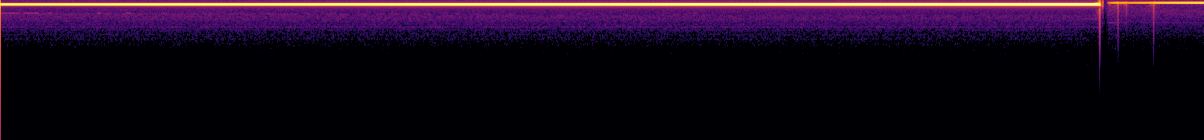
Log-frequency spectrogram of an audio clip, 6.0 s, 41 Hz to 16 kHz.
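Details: Steady, very high-pitched pure sine tone stepping up to a slightly higher tone, from a 200–14000 Hz tinnitus frequency-matching test: tinnitus pitch-matching test tone.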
